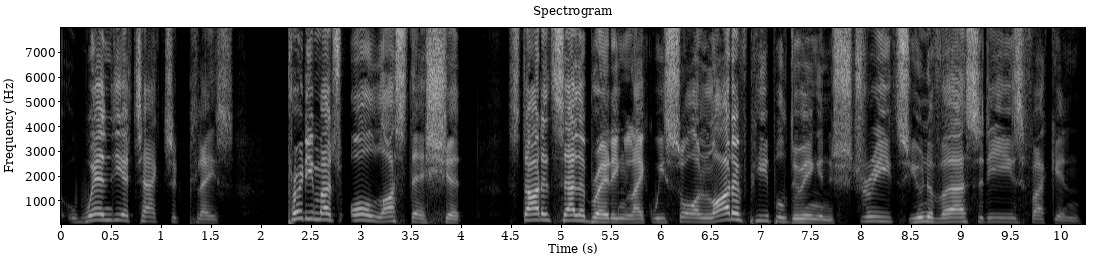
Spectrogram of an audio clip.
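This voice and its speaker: Lively, high-voiced South African man. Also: no room sound. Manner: animated, profane, gesturing with his hands. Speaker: podcast co-host. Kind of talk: opinionated news commentary. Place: small studio room. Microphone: studio mic on a boom, with headphones.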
